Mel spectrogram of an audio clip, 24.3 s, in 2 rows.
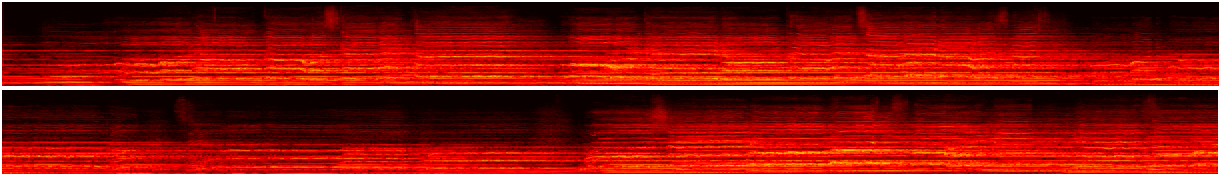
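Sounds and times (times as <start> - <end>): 
Armenian mass singing: 0.6 - 24.3.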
